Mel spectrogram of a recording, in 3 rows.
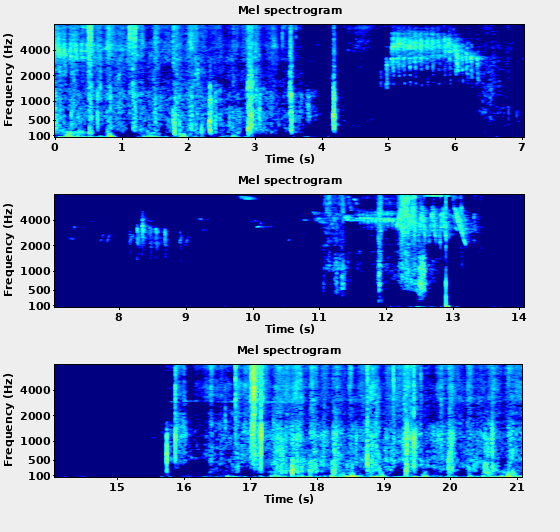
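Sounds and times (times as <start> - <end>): footsteps: 0.0 - 4.3, 15.7 - 21.0
small birds singing: 0.0 - 13.4, 16.5 - 21.0.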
